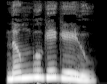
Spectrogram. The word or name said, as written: ನಂಬುಗೆಗೇಳು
